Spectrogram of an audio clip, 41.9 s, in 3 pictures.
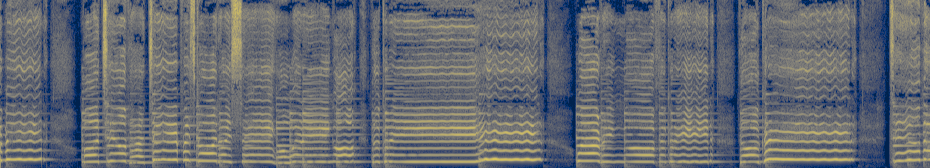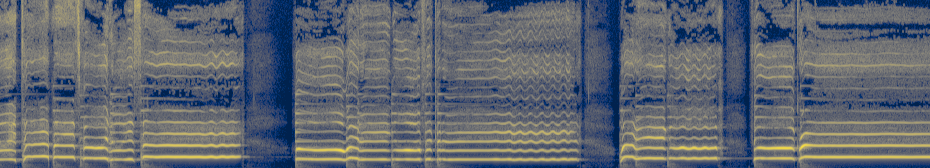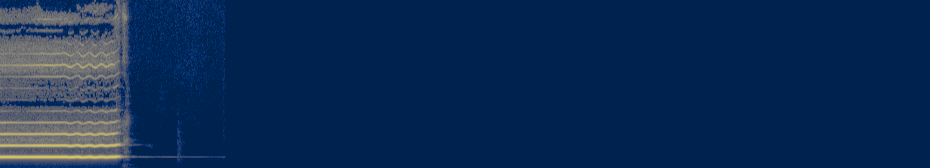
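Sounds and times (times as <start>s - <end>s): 
soprano: 0.0s - 12.8s, 13.4s - 17.6s, 18.4s - 22.6s, 23.3s - 29.8s.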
